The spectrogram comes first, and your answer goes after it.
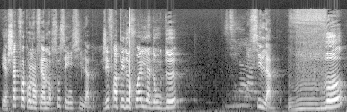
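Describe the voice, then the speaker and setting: A man's voice: high-pitched, sing-song, slight background noise. Patient masked male teacher. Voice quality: muffled through a face mask. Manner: patient, slow, encouraging, sounds out letters. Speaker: primary school teacher. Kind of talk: classroom lesson for young children. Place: school classroom. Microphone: handheld mic held by a pupil.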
